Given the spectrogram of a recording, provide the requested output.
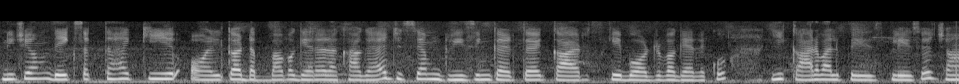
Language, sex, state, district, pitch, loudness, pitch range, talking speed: Hindi, female, Gujarat, Valsad, 215 Hz, -16 LUFS, 205-240 Hz, 180 wpm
